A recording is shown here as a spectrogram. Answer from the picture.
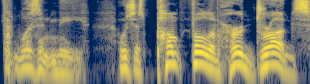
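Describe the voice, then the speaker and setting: A put-on character voice with growling, very wide pitch swings and a moderate pace. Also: man, medium pitch for a man. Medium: video game. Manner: tense, guarded.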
